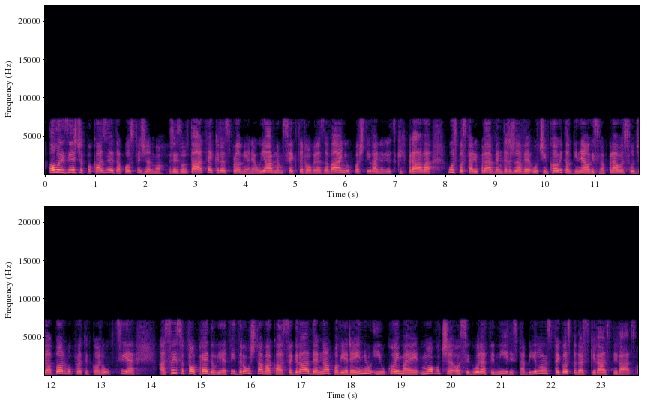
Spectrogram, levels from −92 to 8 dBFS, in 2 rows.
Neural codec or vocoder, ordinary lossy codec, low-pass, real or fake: codec, 16 kHz, 1.1 kbps, Voila-Tokenizer; none; 7.2 kHz; fake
